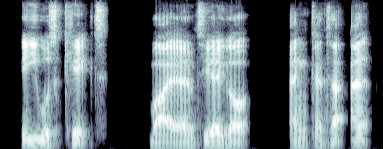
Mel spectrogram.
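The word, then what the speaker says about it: Alcântara: was kicked by he was kicked by Thiago Alcantara. How do I pronounce his surname? Alcantara.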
